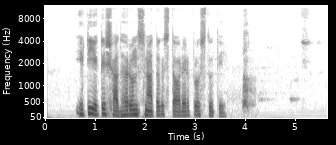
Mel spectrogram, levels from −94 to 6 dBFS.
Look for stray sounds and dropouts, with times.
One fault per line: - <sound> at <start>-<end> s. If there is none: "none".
- bark at 3.9-4.2 s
